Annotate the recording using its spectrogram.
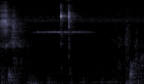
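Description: A computer mouse clicking twice in quick succession about a second in, against quiet room tone.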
